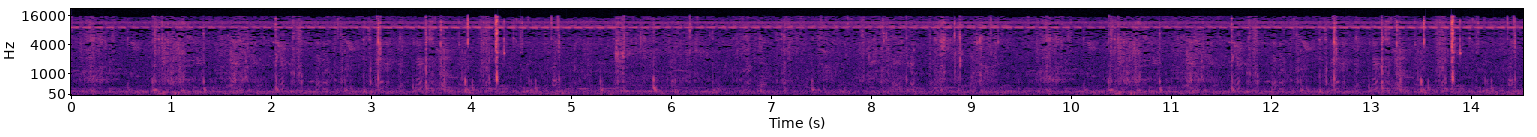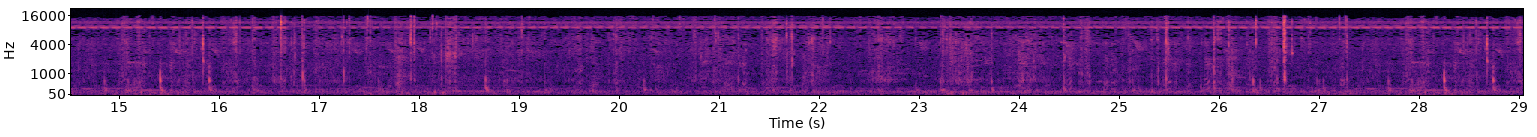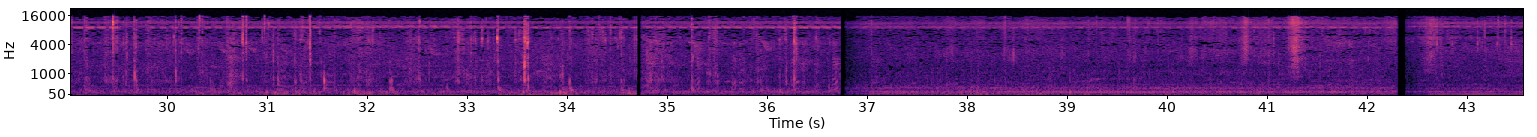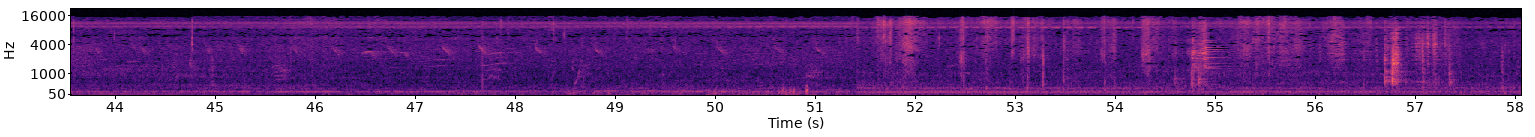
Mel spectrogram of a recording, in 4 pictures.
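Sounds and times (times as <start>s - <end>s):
wet stirring of liquid: 0.0s - 36.8s, 51.4s - 58.0s
small birds chirping: 0.0s - 58.0s
steady low hum: 0.0s - 58.0s.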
